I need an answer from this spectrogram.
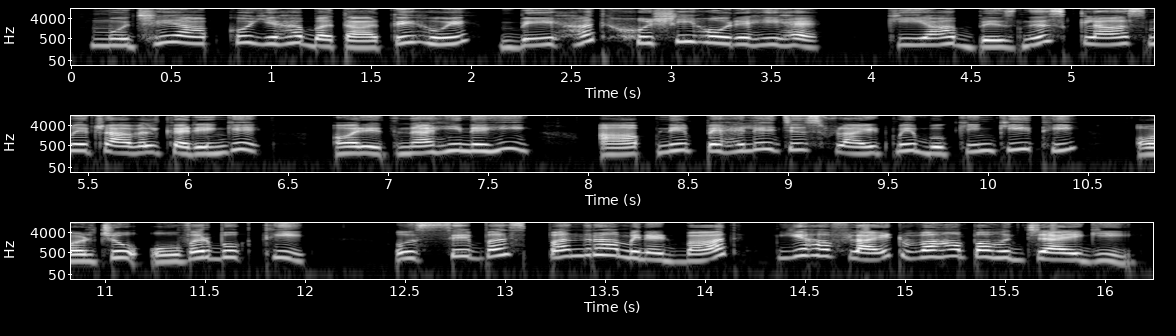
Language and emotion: Hindi, happy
